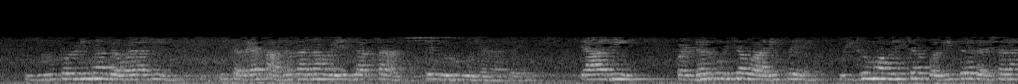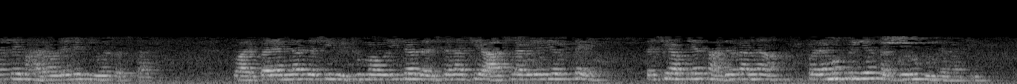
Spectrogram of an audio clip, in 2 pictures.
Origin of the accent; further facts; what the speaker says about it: Kalyan, Maharashtra, India; मी कल्याणची आहे असं कळल्यावर तर त्यांना आणखीनच बरं वाटलं.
